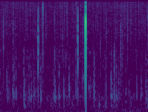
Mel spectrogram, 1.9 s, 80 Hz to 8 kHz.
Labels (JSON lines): {"label": "biophony, sea urchins (Echinidae)", "recorder": "SoundTrap 600 or HydroMoth"}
